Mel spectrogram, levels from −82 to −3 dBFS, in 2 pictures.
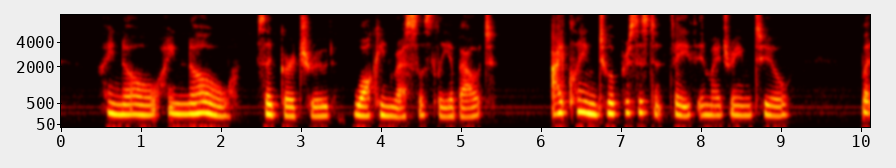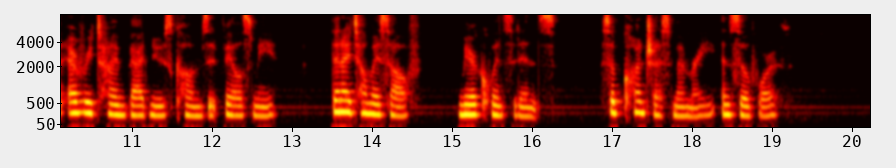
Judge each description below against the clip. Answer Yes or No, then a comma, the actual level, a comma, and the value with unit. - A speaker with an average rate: No, slow, 115 wpm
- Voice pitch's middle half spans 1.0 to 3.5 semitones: Yes, average, 2.9 semitones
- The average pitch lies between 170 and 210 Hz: No, high, 225 Hz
